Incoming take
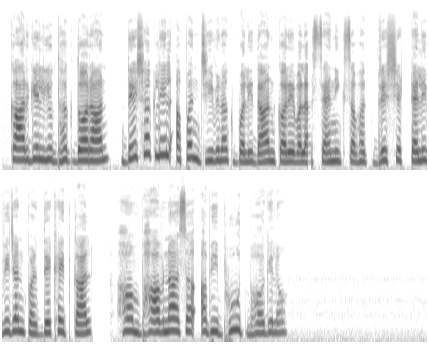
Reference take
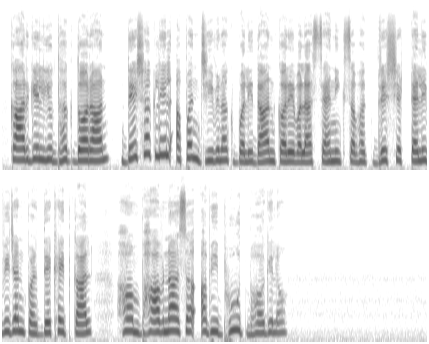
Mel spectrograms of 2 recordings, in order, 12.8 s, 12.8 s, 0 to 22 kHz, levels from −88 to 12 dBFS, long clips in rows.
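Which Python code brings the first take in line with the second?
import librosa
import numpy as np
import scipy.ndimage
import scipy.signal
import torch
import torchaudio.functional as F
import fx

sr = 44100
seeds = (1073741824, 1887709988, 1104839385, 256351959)

y = fx.fix_ambience(x, sr, seeds[0], print_start_s=11.65, print_end_s=12.15, start_s=7.74, end_s=8.0)
y = fx.fix_interpolate(y, sr, at_s=(4.59,), length_ms=58.0)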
